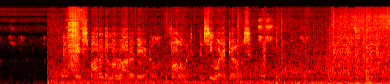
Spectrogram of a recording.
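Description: A man talks through a headset microphone.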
